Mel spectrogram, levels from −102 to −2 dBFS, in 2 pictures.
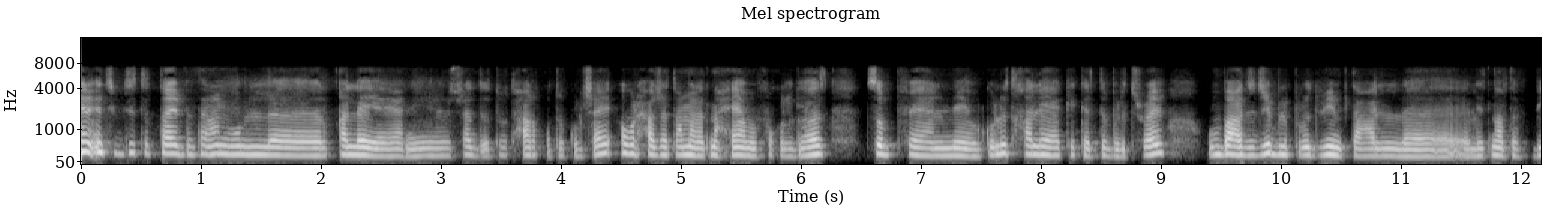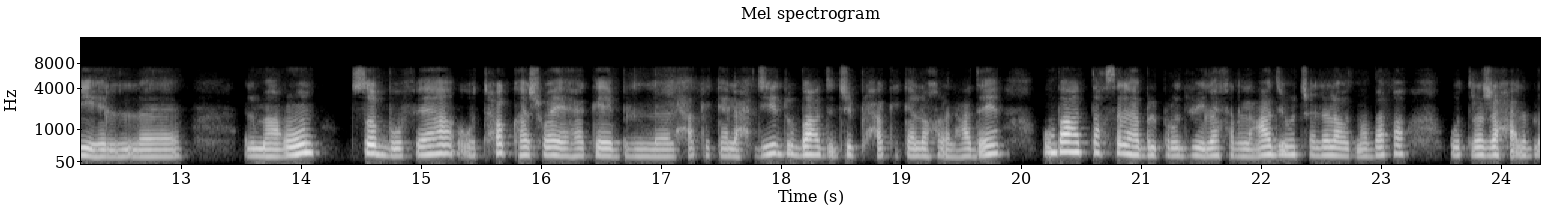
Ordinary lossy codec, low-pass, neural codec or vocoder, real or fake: Opus, 64 kbps; 7.2 kHz; none; real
